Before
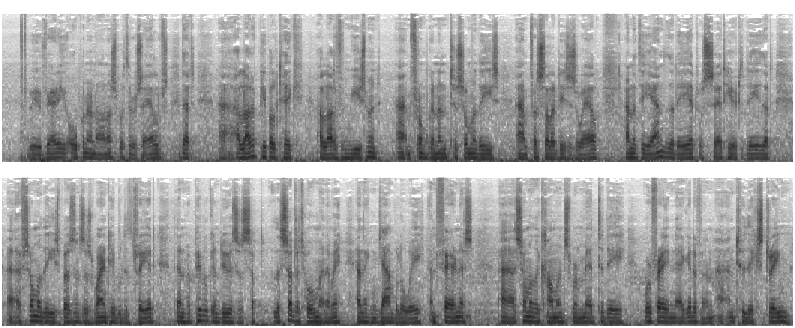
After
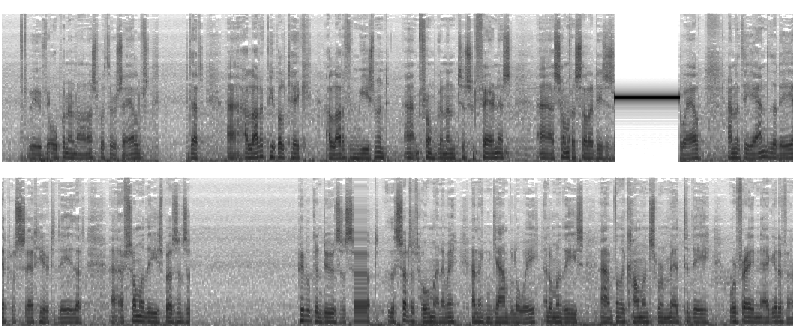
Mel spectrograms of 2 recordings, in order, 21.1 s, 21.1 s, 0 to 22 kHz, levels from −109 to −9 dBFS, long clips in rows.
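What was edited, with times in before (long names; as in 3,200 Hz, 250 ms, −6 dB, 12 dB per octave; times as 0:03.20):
0:00.63–0:00.89: remove
0:02.35: splice in room tone 0.37 s
0:06.17–0:07.07: swap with 0:16.31–0:17.60
0:07.67: insert tone 1,880 Hz −6.5 dBFS 0.87 s
0:11.68–0:13.14: fill with room tone
0:13.87: stutter 0.02 s, 9 plays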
